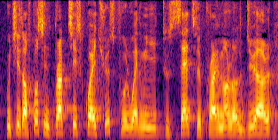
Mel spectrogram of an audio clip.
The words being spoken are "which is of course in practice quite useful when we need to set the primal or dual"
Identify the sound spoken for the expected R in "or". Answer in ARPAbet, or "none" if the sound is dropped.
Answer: L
